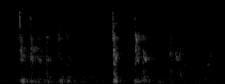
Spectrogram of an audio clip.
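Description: Computer keyboard keys being typed, faint: a quick run of keystrokes just after the start, then a few single keystrokes about a second in.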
